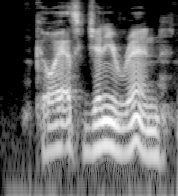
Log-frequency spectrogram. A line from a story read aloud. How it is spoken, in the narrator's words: chuckled Winsome Bluebird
